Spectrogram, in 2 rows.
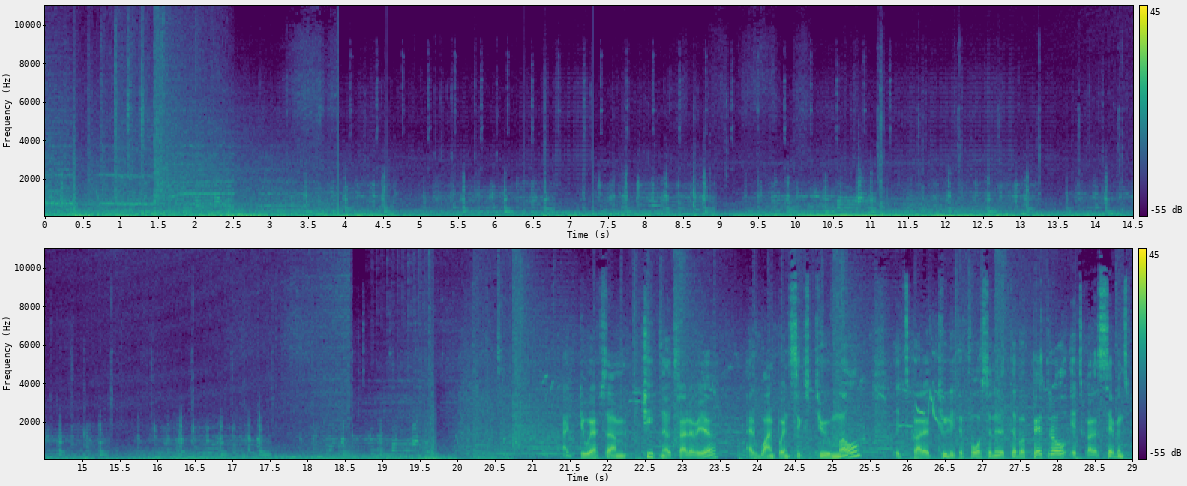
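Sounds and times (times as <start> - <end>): car engine and tyre rumble: 0.0 - 28.8
background music: 0.0 - 29.0.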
